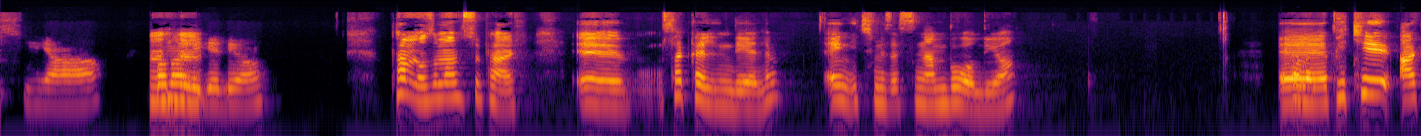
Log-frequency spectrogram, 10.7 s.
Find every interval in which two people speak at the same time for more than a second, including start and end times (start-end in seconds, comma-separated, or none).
none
